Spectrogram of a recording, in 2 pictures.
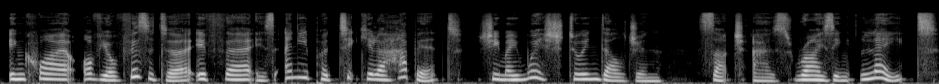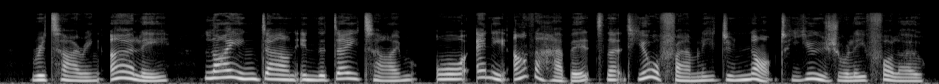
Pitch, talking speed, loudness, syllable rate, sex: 215 Hz, 120 wpm, -18 LUFS, 3.9 syllables/s, female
